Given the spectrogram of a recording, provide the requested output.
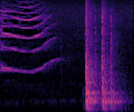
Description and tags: A door closing
close, closing, door, shut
